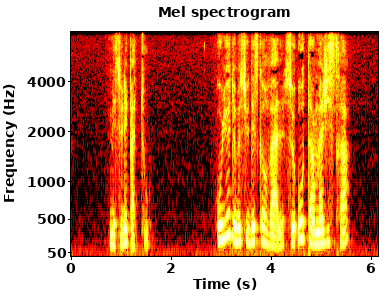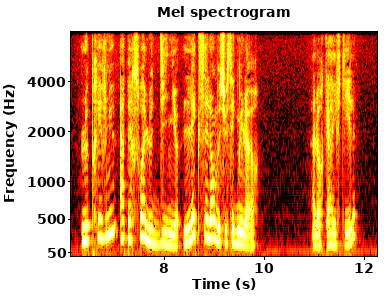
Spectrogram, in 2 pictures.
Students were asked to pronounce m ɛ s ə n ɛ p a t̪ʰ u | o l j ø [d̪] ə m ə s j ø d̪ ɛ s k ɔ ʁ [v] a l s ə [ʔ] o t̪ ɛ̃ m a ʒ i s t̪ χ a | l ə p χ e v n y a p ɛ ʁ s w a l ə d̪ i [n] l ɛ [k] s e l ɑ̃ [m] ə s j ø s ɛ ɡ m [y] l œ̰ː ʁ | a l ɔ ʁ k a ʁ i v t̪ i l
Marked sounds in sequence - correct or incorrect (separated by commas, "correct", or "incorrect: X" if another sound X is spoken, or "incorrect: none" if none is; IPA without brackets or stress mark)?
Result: correct, correct, correct, incorrect: ɲ, correct, correct, correct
